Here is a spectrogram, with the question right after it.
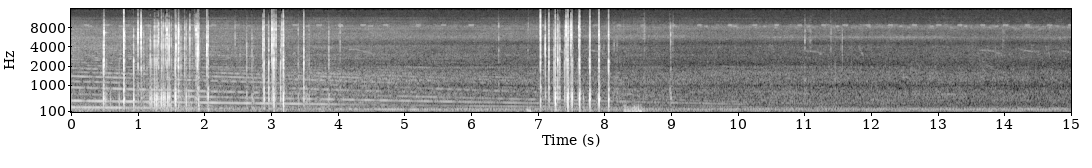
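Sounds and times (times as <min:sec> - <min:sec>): siren winding down: 0:00.0 - 0:09.3
steady low hum: 0:00.0 - 0:15.0
loud clicks and knocks: 0:00.5 - 0:04.1, 0:06.9 - 0:08.2.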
